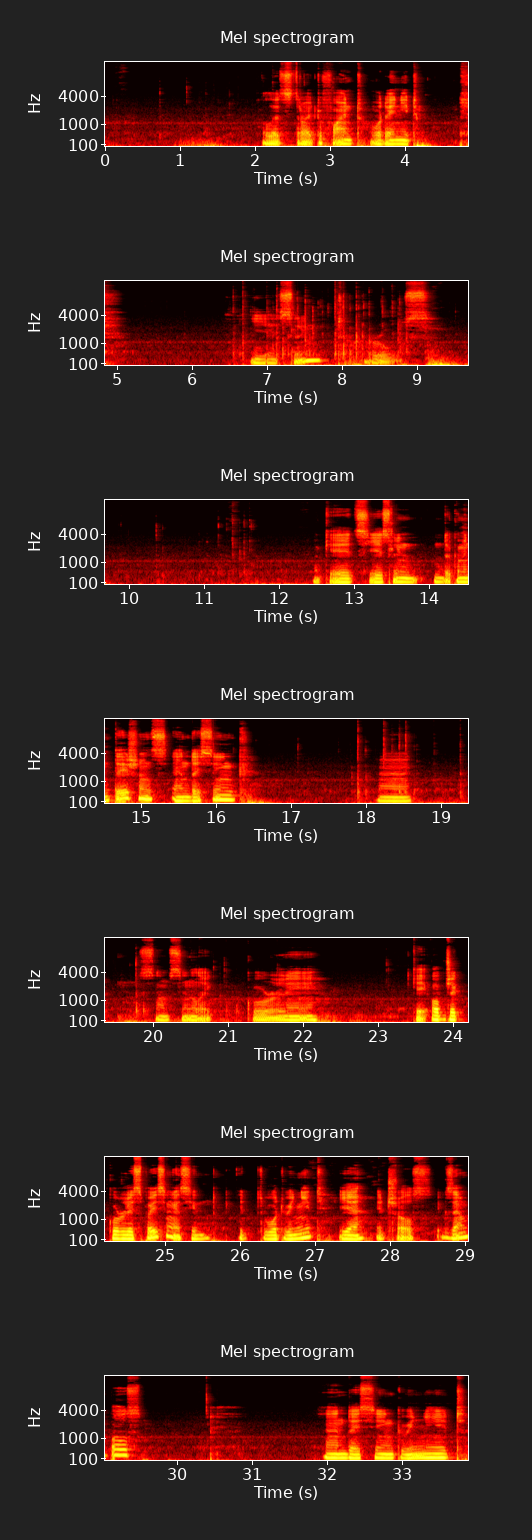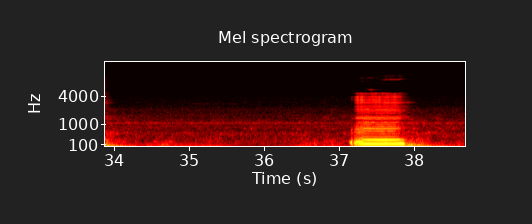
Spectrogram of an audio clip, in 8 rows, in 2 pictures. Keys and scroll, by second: 6.3-8.9 typing, 11.5 ctrl+super+Tab, 12.3 ctrl+Tab, 17.9 super+f, 18.2 super+c, 18.3-20.3 typing, 21.0 super+g, 21.7 super+g.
